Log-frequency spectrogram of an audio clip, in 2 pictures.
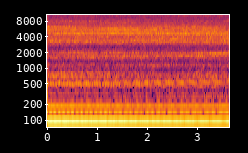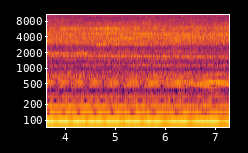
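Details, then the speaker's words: Bench grinder, after rewiring its switch because it had smoked while switched off: a steady, even motor hum with no grinding or rattle, running normally. "And there we go. It's working. That's what it was."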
